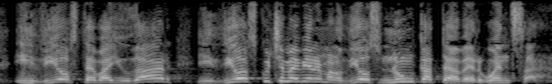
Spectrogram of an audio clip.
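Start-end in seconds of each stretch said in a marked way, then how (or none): none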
